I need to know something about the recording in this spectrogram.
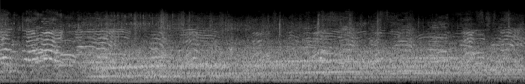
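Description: A tractor engine rumbles.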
